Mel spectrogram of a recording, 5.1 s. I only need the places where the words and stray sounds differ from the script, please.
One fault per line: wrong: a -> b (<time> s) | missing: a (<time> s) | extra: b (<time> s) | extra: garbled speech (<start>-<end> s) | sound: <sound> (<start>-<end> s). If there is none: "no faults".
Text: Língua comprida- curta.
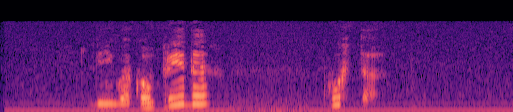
no faults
